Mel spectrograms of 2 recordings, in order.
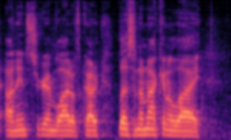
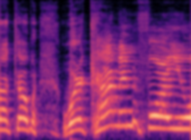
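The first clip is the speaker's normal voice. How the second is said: excited shout; 10 semitones higher, 3 dB louder than usual. Real, not acted. Hyping audience about growth.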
